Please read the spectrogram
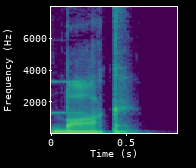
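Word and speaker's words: bawk: Is it buck? – No, it's balk. – Yeah. – The correct pronunciation would, of the chicken listen, noise is balk.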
